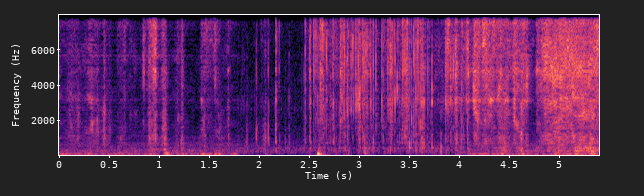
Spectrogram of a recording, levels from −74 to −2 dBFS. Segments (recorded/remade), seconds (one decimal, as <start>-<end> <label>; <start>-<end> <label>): 0.0-1.8 remade; 1.8-4.1 recorded; 4.1-5.4 remade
